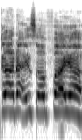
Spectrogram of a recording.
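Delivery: very high, very loud scream. Host retells a caller screaming through the phone, imitating a man screaming. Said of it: "He's still screaming through the phone".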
